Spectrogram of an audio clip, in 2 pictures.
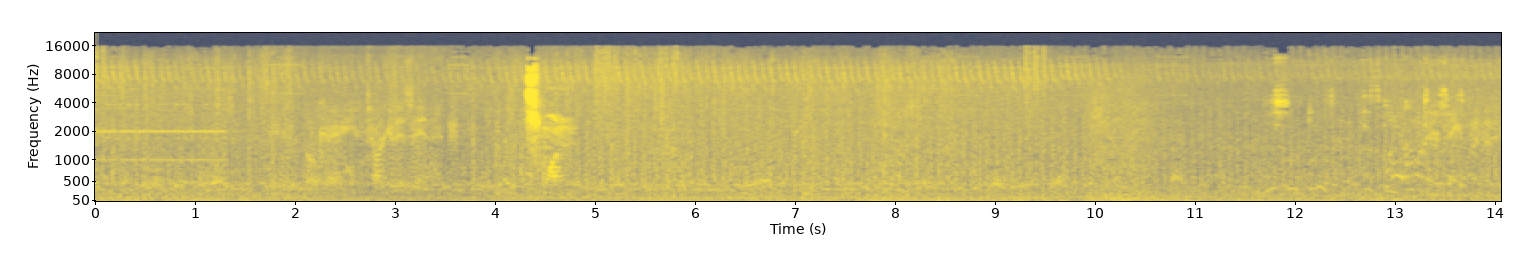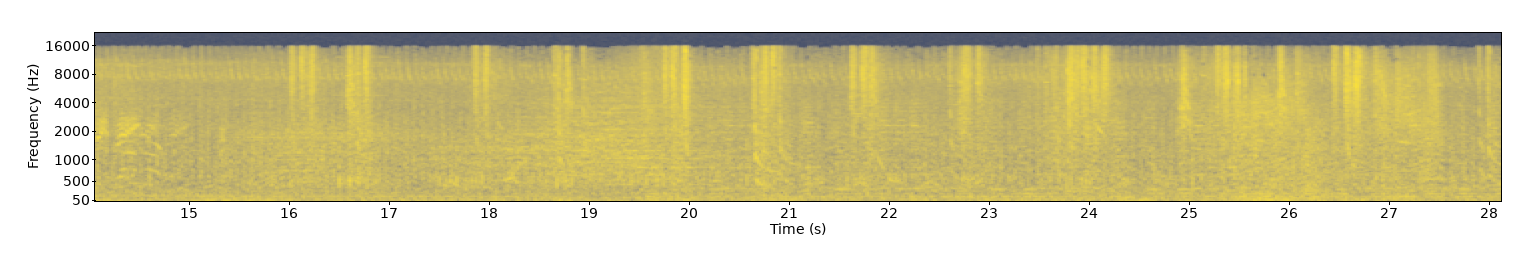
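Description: A helicopter engine hums and its rotor thrums steadily.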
